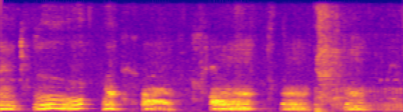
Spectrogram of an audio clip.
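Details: Month-old puppies from Milly's litter tussle in sibling rivalry, giving a string of six or seven rough, throaty growls and little barks, each burst lasting under half a second with brief gaps, close to the microphone in a small indoor room.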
